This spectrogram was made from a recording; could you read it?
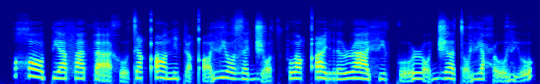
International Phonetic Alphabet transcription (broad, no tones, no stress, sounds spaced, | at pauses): χ ɔ pʲ a f a θ a̰ x o̰ t i qʼ ɔ n i pʲ ɔ̰ qʼ ɔ̰ vʲ ɔ z ɐ d͡ʒ ɔ̰ t͡sʼ o qʼ i r ə ɹ a fʲ ɐ k o̰ ɹ ɔ̰ d͡ʒ ɐ t ɔ̰ vʲ ɐ ħ o̰ vʲ o̰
